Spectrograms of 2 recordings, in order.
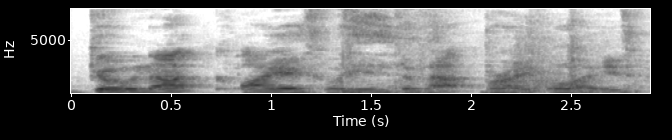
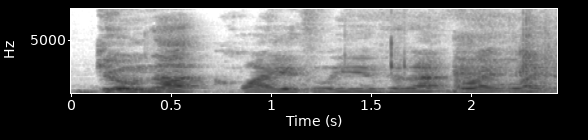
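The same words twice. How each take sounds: First: Slow, low ethereal psychic voice; dreamy distant voice. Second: A spirit speaking from far away; dreamy distant voice. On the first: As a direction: intone it like a distant spirit. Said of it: "I'm trying to do a psychic ethereal voice". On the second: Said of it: "and not in my voice". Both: Acted.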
